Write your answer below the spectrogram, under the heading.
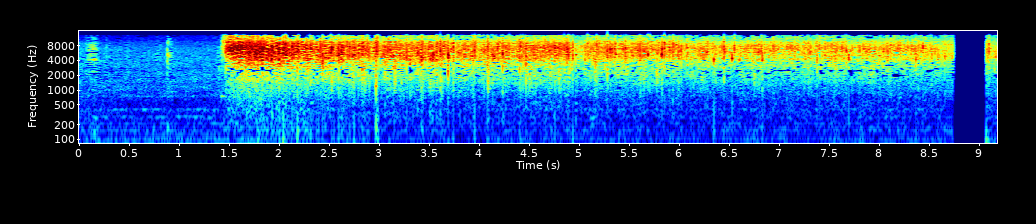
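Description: Sliced onions and cashews hit hot oil in a frying pan and start sizzling suddenly about a second and a half in, a loud, steady sizzle that eases slightly and breaks off for a moment near the end.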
